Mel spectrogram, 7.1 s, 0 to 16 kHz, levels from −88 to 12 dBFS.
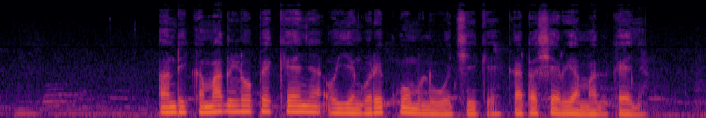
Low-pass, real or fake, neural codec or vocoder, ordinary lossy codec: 14.4 kHz; real; none; MP3, 64 kbps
